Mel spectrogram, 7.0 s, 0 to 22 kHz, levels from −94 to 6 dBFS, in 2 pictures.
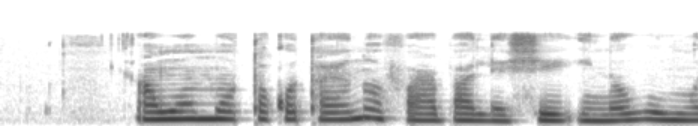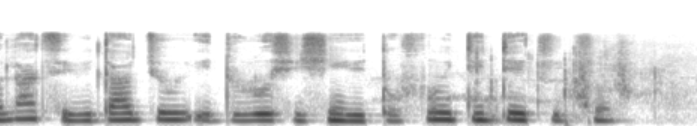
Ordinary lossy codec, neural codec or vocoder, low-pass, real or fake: none; none; 7.2 kHz; real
